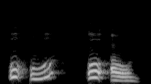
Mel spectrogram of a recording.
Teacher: इसको बोलते समय होठ गोलाकार होते हैं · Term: वृत्त मुखी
